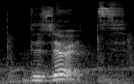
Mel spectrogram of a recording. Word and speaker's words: dessert: dessert dessert dessert dessert to ignore the s the sound there is the z sound so dessert dessert the stress is on the second syllable dessert D zert okay how about this word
